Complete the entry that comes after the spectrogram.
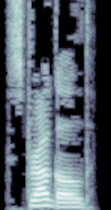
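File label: "struggled", British English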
